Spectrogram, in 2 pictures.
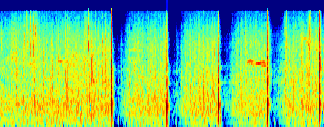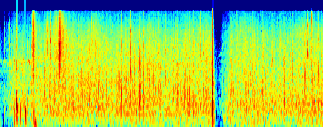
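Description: Axe splitting a log section radially on a chopping block: four sharp knocks about two-thirds of a second apart in the first few seconds, and one more near the end.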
